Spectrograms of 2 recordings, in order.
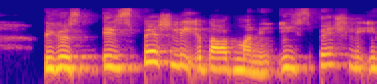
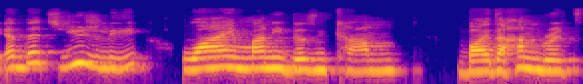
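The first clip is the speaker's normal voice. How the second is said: normal talking voice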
